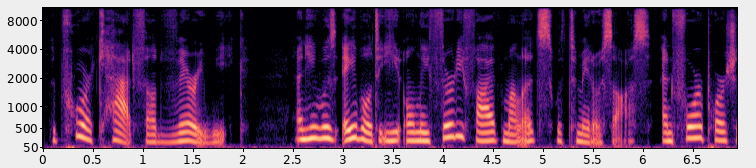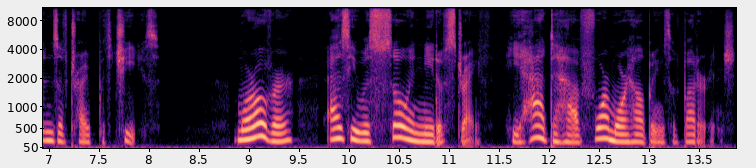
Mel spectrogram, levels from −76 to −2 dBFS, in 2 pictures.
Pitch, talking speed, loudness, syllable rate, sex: 205 Hz, 200 wpm, -17 LUFS, 5.2 syllables/s, female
